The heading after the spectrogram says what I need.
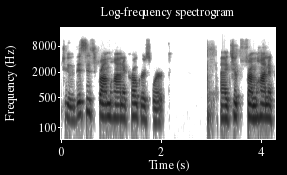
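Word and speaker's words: Kroeger: again oh hannah a-k-n-n-a and kroger k-r-o-e-g-e-r like the grocery store kroger that's that's correct yes yes kroger this is also the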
